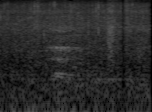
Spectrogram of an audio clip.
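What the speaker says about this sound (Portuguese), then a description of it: "Aumentou a chuva agora." Steady rain falls on a garden, an even, close hiss of drops with no voices.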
